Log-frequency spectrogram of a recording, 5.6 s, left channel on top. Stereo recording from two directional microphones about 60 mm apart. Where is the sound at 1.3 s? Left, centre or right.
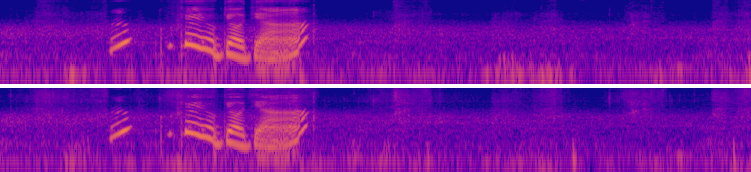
Left.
